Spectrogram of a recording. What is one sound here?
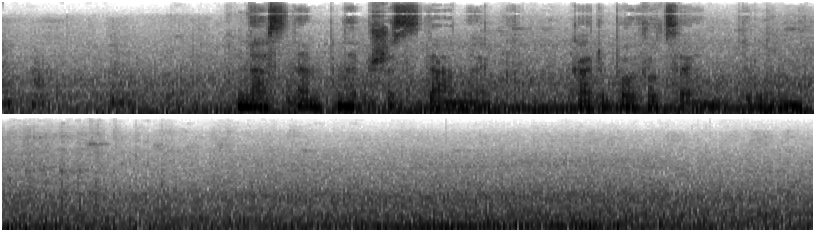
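A bus engine revs as the bus pulls away.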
